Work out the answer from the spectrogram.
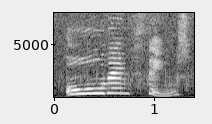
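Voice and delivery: high, loud, slow declaration; solemn vow. Acted. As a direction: announce it grandly. Bill slow resolve.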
